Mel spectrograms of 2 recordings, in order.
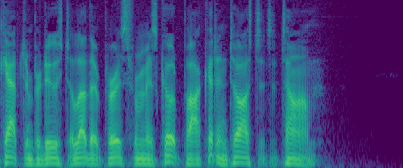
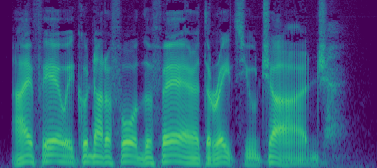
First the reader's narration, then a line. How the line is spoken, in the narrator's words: he added dryly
